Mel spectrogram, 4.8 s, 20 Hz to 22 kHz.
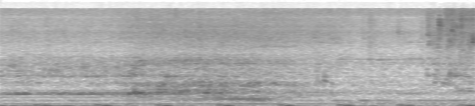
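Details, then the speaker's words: AquaClear filter starting up on a 75-gallon green jade shrimp tank during a remodel. Steady splashing and trickling over a soft gurgle with no dry hum, as it primes, run to stir up loose debris. "I'm hoping this aqua clear filter, when it gets to going, I'm hoping it'll stir up, make enough current that everything will get stirred up and sucked up to the sponges."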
